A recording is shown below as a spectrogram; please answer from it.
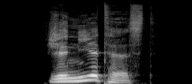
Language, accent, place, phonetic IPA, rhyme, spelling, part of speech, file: German, Germany, Berlin, [ʒeˈniːɐ̯təst], -iːɐ̯təst, geniertest, verb, De-geniertest.ogg
- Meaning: inflection of genieren: 1. second-person singular preterite 2. second-person singular subjunctive II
